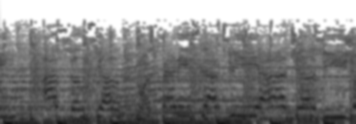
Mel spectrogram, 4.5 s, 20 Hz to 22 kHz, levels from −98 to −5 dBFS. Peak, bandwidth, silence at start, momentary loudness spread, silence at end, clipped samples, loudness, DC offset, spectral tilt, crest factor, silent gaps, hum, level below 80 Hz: -6 dBFS; 11.5 kHz; 0 s; 2 LU; 0 s; under 0.1%; -16 LUFS; under 0.1%; -4.5 dB/octave; 10 dB; none; none; -20 dBFS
